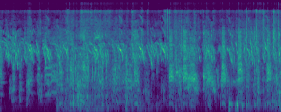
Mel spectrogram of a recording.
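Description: Chickens and ducks at a rural farmhouse in the dry season cluck and squawk continuously, close by and fairly loud, with overlapping calls and no talk.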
